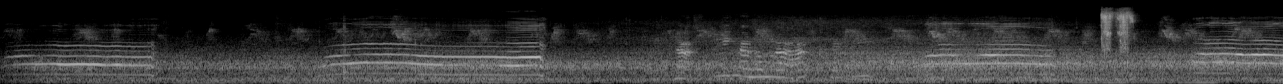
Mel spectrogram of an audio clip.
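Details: Domestic cat stuck up a tree, meowing in long drawn harmonic wails, some rising then level, with gaps between calls and faint rustling and other background sounds.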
